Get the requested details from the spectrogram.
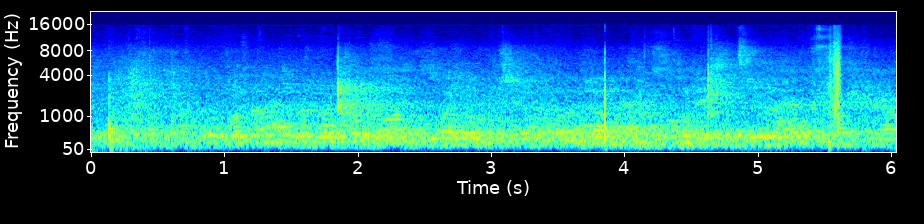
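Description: A man speaks to a boxer at close range, in a large hall with echo.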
